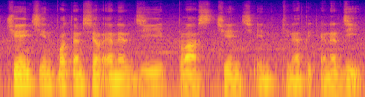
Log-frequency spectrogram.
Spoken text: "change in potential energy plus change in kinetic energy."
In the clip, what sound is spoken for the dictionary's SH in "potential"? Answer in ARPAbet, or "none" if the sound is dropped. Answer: S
